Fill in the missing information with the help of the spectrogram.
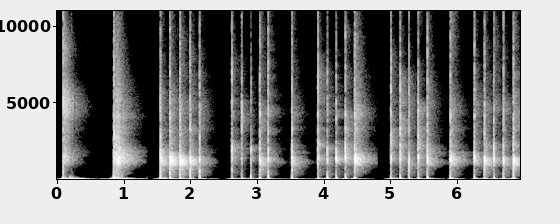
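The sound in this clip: Hands tap out the rhythm of a well-known electronic dance track: sharp, loud claps and slaps in quick repeated bursts of several hits, separated by short pauses.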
